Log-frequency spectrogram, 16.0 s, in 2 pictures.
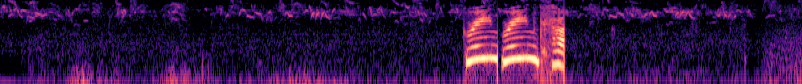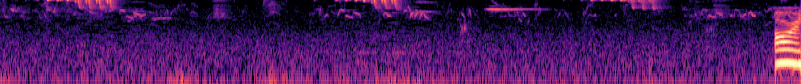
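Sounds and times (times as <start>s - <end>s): faint bird chirps: 0.0s - 16.0s
bird trilling: 7.7s - 16.0s
bird whistle: 8.1s - 9.3s, 11.2s - 12.2s, 13.8s - 14.6s.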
